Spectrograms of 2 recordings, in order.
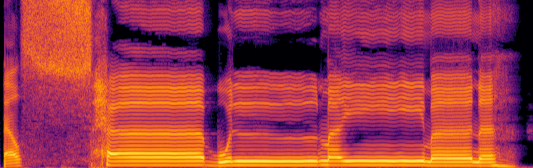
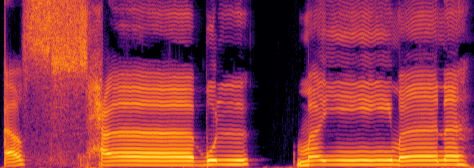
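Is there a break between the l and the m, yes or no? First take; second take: no; yes. First: The l flows straight into the m. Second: There is a gap between the l and the m. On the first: The speaker calls it right. "Nggak terputus kan lamnya?" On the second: The speaker calls it wrong. "jangan sampai ada jarak ... Enggak"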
